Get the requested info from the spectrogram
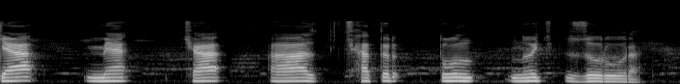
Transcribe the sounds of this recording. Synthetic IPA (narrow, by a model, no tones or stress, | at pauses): kʲaː | me | t͡ʃʰa | aːz | t͡ʃʰɐt̪ɾ | t̪ul | nɨt͡ʃzɐɾuːɾɐt̪̚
